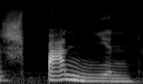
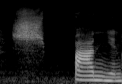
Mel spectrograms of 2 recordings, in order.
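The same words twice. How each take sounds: First: "Spanien" slowly, with "sh" and a wide open A; "Spanien", never a closed A. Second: "Spanien" starting "Shpanien", S said like the Portuguese X; sh sound. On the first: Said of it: "Nunca vai ser A". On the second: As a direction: say the S in "Spanien" as "sh", then P. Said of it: "som de X". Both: Shown as a demonstration.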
